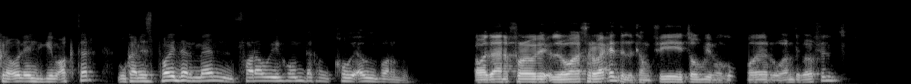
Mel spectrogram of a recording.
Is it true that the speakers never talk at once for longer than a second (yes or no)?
yes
